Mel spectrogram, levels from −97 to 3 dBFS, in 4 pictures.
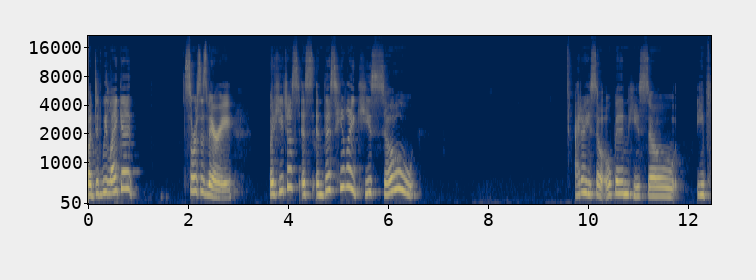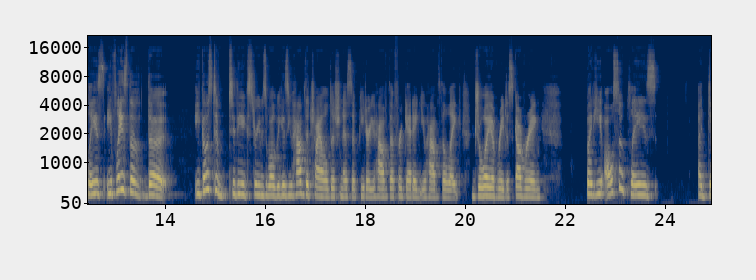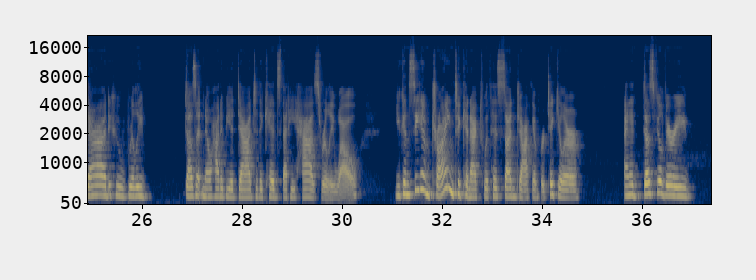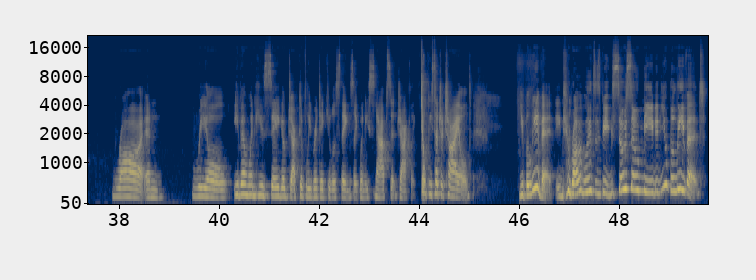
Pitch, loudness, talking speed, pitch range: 225 Hz, -29 LUFS, 160 wpm, 195-265 Hz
